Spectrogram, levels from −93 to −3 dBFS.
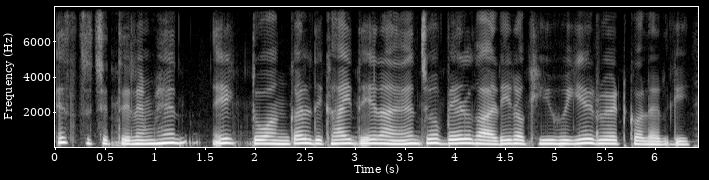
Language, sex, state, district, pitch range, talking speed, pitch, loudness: Hindi, female, Madhya Pradesh, Bhopal, 200-230 Hz, 170 wpm, 210 Hz, -10 LUFS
